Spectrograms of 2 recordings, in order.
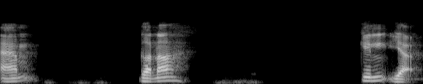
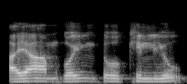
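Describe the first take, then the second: First: The words are contracted and run together. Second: Every word is said fully and separately. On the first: This is how native speakers casually say it. "That is their their pronunciation" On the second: This is the textbook form learned at school. "for you who learned school level English"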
